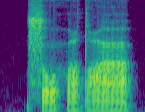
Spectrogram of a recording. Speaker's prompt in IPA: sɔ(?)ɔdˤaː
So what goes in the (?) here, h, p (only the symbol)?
h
